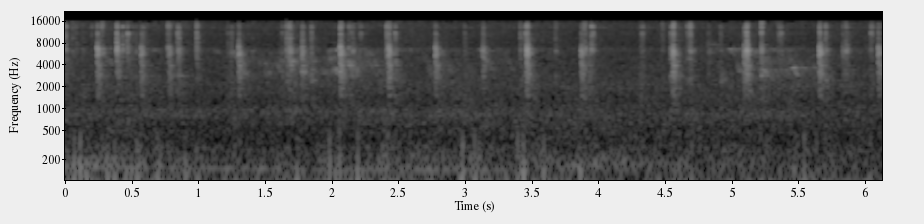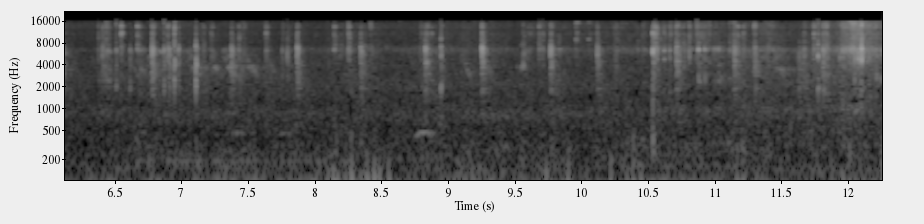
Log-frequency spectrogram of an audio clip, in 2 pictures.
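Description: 2014 Harley-Davidson Breakout's Twin Cam 103 V-twin idling through a full Freedom Performance Amendment exhaust, a steady, rapidly pulsing beat.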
